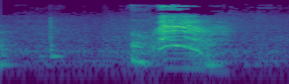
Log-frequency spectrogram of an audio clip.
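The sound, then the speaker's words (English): A voice imitates a hawk's screech: one loud, rising-then-falling raspy cry lasting about half a second, preceded by a short click, with no talking. “Hawk, chase him away.”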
